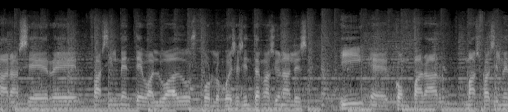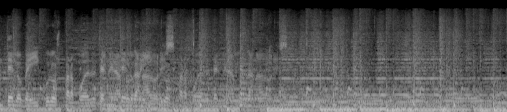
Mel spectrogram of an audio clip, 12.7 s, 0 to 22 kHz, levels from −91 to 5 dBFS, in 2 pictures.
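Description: At 7.59 s a doubled audio track begins, and it runs to the end. A second copy of the same sound enters abruptly and trails the original by about one and a half seconds. It sits roughly 5 dB lower. The copy is full-band and dry, with no decay or room colour. Each moment is heard twice, like a flat echo. The likely cause is a second, slower capture path mixed in alongside the first.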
